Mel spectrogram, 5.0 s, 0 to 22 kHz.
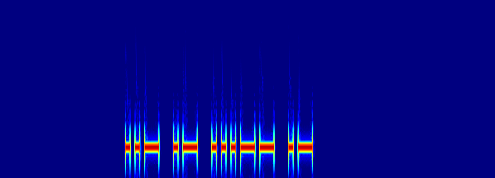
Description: Morse code, heard as a keyed tone, about 25 wpm, 700 Hz. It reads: UA3A
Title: DXCC-100 Call Signs - 4 Characters - 25wpm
